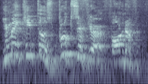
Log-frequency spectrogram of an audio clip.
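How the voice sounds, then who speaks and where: Someone playing bright, forceful thug, echoey. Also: high voice, very animated, moderate pace, heavily acted. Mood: threatening. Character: brutish, snarling, threatening robber. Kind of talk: amateur stage radio play acting. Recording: echoey hall from far off, faint noise.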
